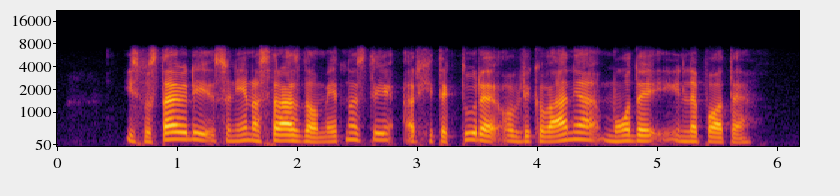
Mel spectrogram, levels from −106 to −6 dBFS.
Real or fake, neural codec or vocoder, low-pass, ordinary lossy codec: real; none; 7.2 kHz; Opus, 24 kbps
